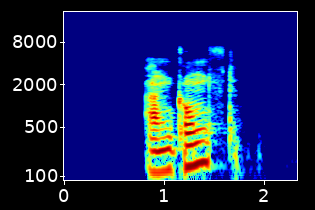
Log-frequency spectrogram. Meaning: arrival
- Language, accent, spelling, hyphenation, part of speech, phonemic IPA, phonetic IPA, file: German, Austria, Ankunft, An‧kunft, noun, /ˈankʊnft/, [ˈʔankʰʊnftʰ], De-at-Ankunft.ogg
